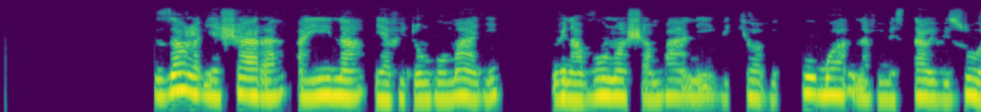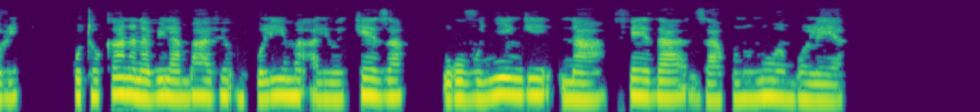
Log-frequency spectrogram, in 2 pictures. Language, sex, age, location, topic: Swahili, female, 36-49, Dar es Salaam, agriculture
